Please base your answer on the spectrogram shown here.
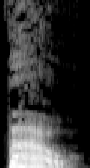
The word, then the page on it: bow: British English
